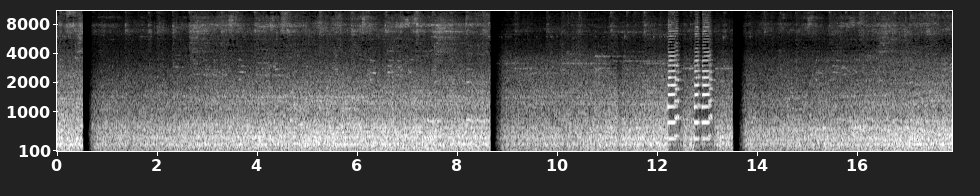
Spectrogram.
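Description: An engine hums steadily as a vehicle drives along a road.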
